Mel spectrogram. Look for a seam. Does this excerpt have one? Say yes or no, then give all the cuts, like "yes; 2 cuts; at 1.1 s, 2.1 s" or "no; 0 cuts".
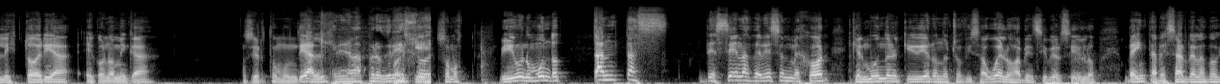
yes; 1 cut; at 4.3 s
